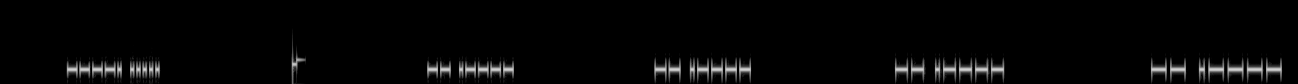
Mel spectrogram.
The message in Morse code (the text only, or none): 95 M1 M1 M1 M1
